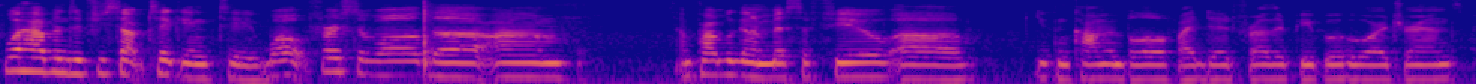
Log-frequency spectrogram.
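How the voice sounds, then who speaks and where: A young man chatting casually to camera as a vlogger, relaxed and loose, with frequent ums and restarts. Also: fairly high pitch, moderate pace, a little hiss or hum.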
